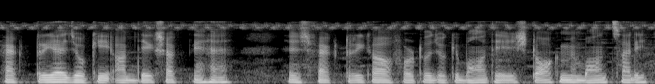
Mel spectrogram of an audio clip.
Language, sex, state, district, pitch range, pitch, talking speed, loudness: Hindi, male, Chhattisgarh, Sukma, 100-105 Hz, 100 Hz, 165 wpm, -17 LUFS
